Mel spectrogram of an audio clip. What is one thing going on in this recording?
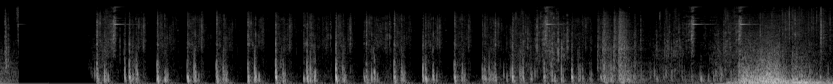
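Footsteps patter on concrete.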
